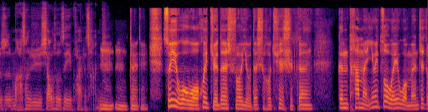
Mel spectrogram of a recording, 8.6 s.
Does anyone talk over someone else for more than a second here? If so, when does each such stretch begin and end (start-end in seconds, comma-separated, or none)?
none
